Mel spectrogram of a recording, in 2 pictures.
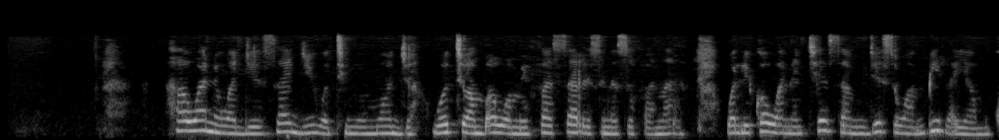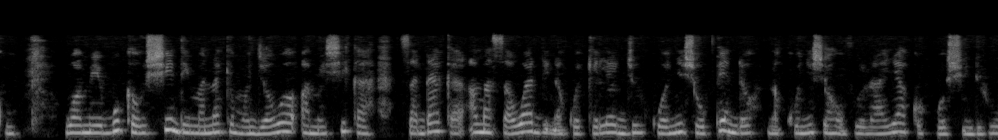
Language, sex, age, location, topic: Swahili, female, 18-24, Nakuru, government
